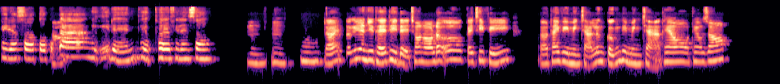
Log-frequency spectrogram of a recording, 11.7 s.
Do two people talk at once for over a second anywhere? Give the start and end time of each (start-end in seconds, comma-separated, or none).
none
